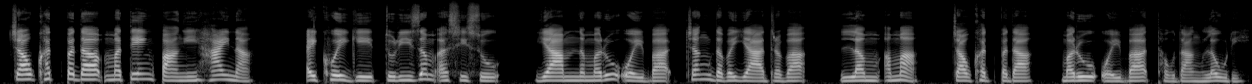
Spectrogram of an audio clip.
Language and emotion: Manipuri, neutral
